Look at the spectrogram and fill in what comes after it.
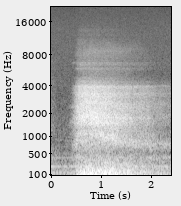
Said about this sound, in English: So, taking a deep breath with us.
